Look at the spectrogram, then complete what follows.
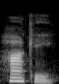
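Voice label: "hockey", American English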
